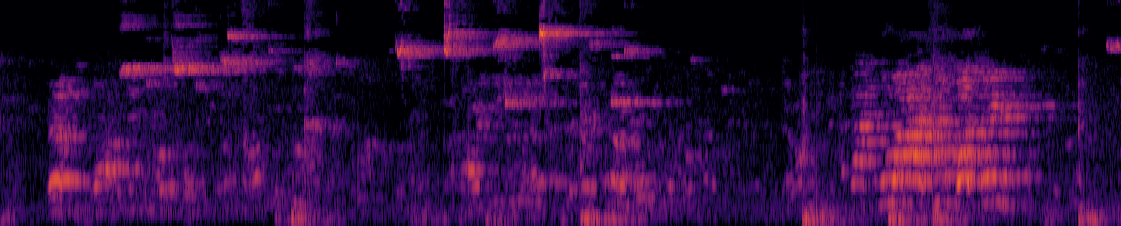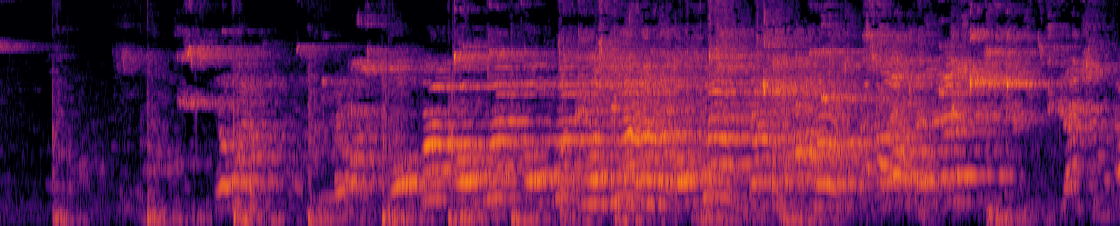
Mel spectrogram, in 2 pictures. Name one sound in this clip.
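A basketball bounces on a hard floor in an echoing gym.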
